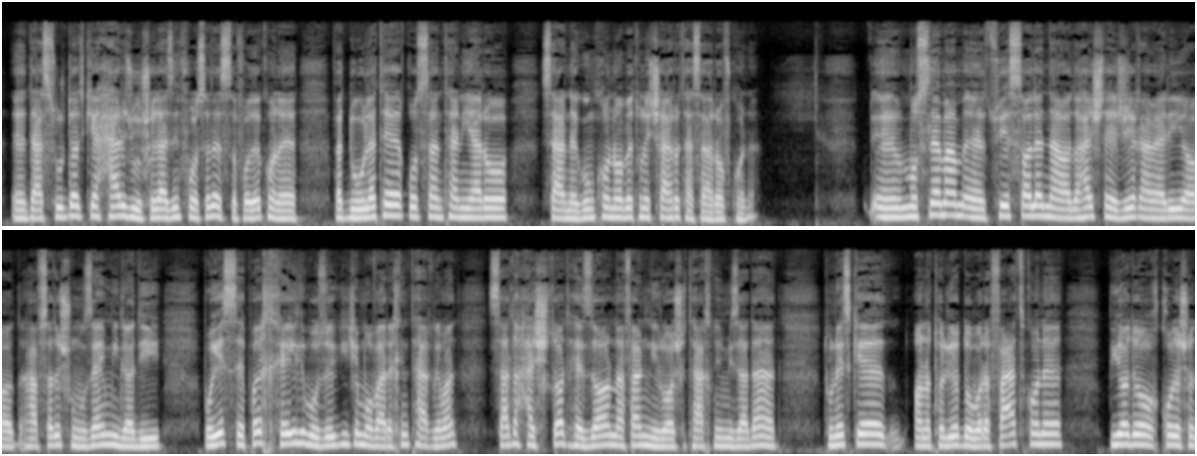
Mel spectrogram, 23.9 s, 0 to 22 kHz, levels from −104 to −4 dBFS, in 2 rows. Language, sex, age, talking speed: Persian, male, 30-49, 140 wpm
